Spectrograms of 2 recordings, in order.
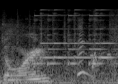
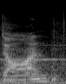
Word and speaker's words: Dorne: I like horribly mispronounced Dorne. Like through the whole episode I'm calling it Dawn. Like the sword.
